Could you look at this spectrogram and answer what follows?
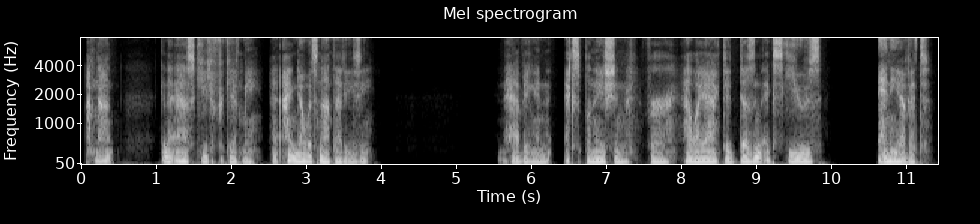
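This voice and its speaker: A man playing a remorseful, protective bully with a grieving streak, in an intimate dramatic audio roleplay with halting, earnest delivery and a husky, breathy voice. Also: low-pitched, fairly even intonation, a bit bright, no echo, studio quality, heavily acted. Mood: remorseful, resolute. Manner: halting, emotional, earnest pleading. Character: angry male bully turned remorseful, protective, grieving brother.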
